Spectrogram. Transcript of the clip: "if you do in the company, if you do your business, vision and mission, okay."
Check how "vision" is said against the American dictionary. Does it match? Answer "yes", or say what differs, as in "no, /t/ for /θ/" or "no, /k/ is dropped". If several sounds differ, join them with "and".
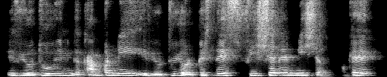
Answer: no, /f/ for /v/ and /ʃ/ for /ʒ/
